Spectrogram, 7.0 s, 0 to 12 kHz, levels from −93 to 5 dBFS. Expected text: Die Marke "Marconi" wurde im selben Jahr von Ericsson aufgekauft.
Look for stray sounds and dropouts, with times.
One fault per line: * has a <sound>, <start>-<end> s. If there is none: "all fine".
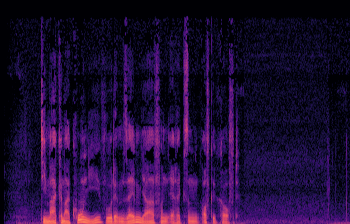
all fine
